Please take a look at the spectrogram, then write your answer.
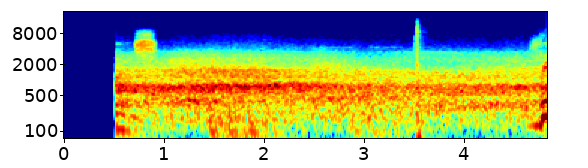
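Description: Crowd roar inside a stadium in the eFootball video game on a clear evening, a dense, steady broadband murmur of many voices holding level from just after the start, with a brief sharp knock partway through.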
